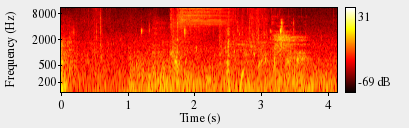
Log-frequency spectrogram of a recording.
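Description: A fishing reel whirs as a line is cast.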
